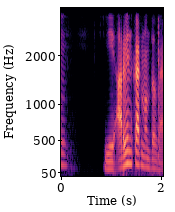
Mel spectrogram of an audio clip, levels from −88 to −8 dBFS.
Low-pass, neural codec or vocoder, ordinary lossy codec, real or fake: 3.6 kHz; codec, 16 kHz, about 1 kbps, DyCAST, with the encoder's durations; none; fake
